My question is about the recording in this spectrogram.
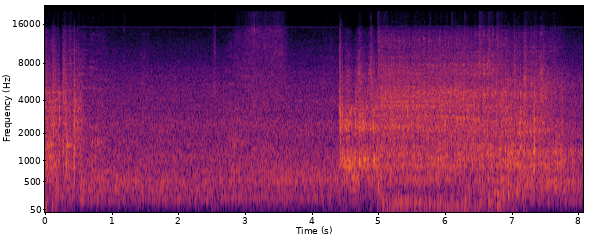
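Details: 1972 Harley XLH Sportster (homemade 1973 build) with its carburetor taken apart and a stuck choke/enrichment, being started with some throttle: a quiet hiss, then rapid cranking that never settles into an even run. Hard starting needs repeated tries; cause not confirmed.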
